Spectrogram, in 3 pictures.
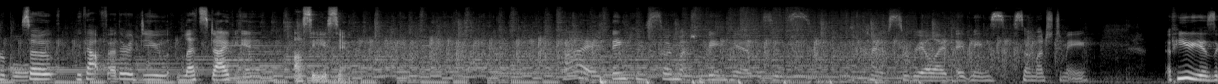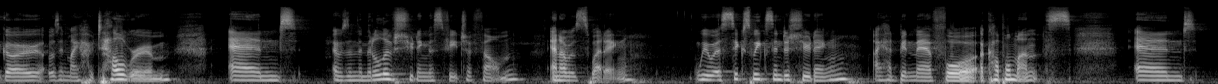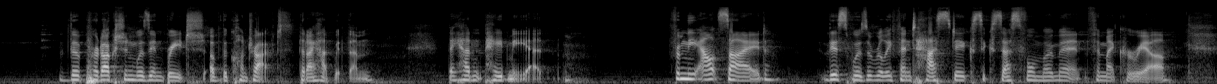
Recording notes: At Aviator Nation Dreamland in Malibu at the official indie spunk Podcast launch party. In this special LIVE episode. At Aviator Nation Dreamland in Malibu at the official indie spunk Podcast launch party.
